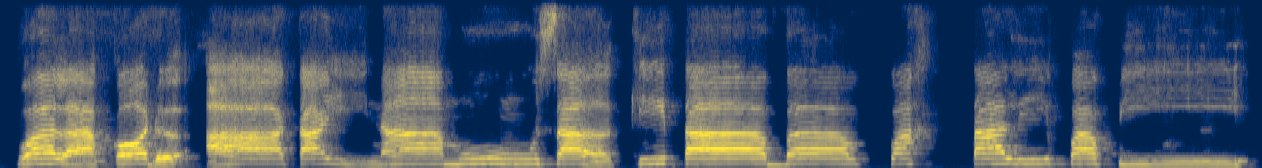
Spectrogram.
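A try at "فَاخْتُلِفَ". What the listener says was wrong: bafah tulifa, bukan talifa, tulifa. bukan fahtu, bukan fahta.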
